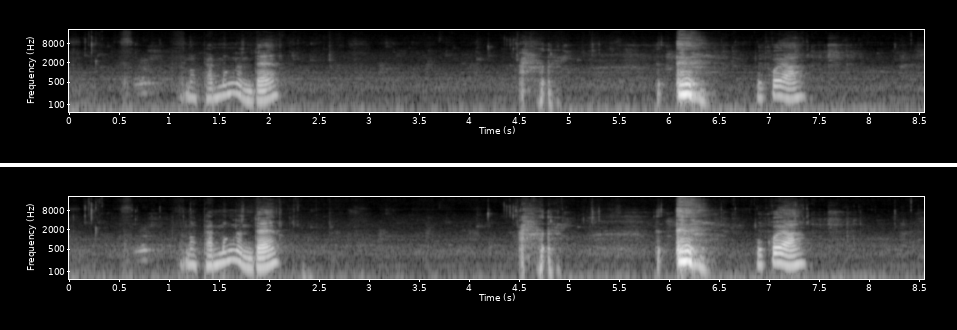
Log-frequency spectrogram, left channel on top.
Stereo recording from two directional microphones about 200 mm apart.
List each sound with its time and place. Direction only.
1.2 s speech: 45° right (ahead or behind)
4.4 s a sound: 55° right (ahead or behind)
6.1 s throat clearing: 55° right (ahead or behind)
6.8 s speech: 50° right (ahead or behind)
